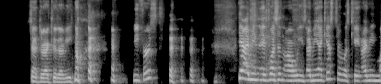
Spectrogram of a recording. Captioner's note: laughs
